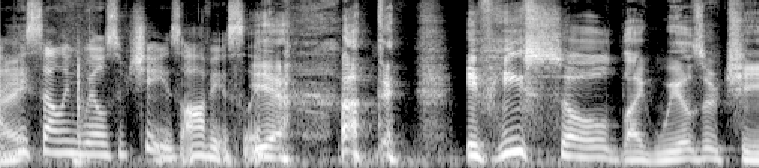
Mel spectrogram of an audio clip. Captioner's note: laugh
